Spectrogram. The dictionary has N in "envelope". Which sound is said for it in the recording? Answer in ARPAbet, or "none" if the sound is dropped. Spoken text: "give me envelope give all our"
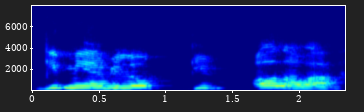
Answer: none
